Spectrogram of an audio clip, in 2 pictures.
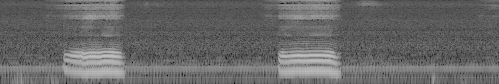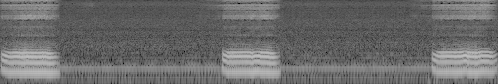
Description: The soothing sound of someone continuously snoring can be a comfort and create the feeling of another presence.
